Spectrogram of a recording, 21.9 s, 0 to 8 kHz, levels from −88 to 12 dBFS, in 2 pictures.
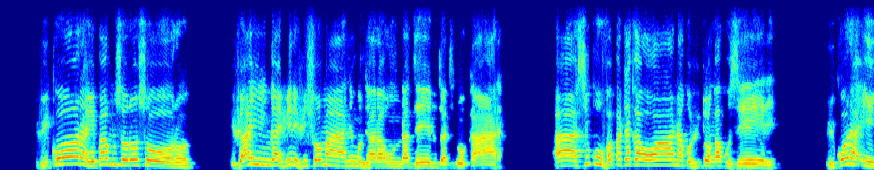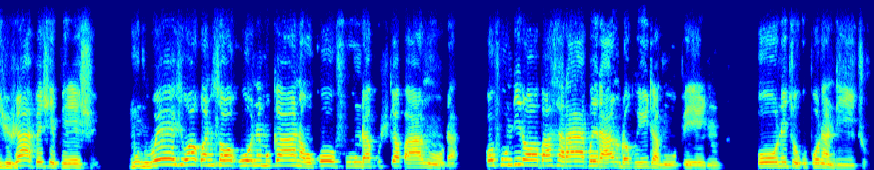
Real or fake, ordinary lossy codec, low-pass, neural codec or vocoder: real; Opus, 24 kbps; 7.2 kHz; none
